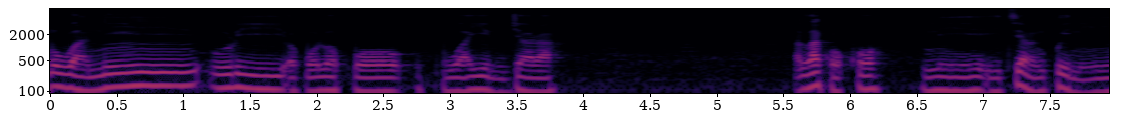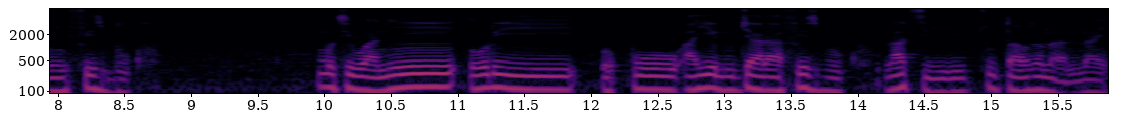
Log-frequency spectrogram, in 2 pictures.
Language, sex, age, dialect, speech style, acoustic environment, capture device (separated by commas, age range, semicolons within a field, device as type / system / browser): Yoruba, male, 35-44, Nigeria - Lagos Yoruba, relaxed, silence, mobile / macOS / Safari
